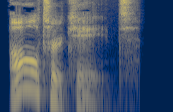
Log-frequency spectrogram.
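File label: "altercate", British English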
